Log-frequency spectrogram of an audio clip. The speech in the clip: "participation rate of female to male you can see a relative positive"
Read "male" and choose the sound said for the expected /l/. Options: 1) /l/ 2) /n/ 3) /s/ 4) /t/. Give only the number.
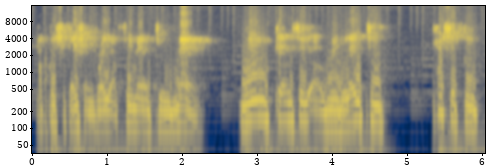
2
